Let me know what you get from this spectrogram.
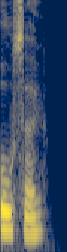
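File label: "also", British English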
